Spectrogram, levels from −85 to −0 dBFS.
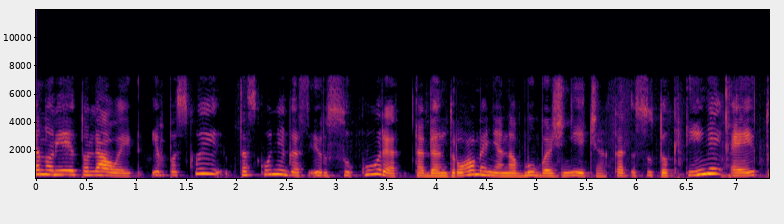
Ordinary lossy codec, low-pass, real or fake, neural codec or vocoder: MP3, 96 kbps; 7.2 kHz; fake; codec, 16 kHz, 4 kbps, X-Codec, HuBERT features, trained on balanced general audio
